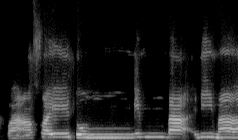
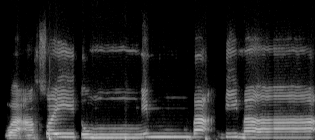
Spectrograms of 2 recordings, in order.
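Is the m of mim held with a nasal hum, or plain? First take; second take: plain; hummed. First: The m is short, without a held nasal hum. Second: The m is held with a nasal hum. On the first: The speaker calls it wrong. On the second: The speaker calls it right.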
